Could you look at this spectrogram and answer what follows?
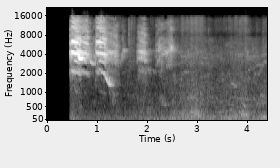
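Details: Green-winged macaw giving a loud, harsh squawk followed by fading rasping notes.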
